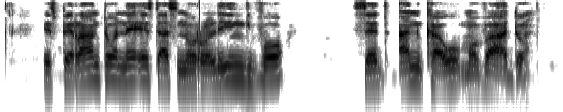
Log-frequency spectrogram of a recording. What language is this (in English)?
Esperanto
